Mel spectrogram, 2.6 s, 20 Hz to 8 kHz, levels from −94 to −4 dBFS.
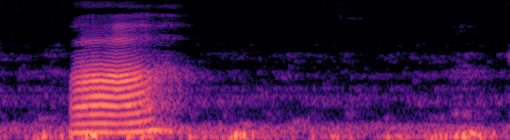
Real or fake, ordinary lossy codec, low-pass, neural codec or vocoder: real; none; none; none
